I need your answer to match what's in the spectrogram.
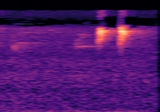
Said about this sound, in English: I think we've been serenaded by robins before now. Perhaps it likes my cinnamon latte.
